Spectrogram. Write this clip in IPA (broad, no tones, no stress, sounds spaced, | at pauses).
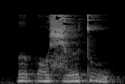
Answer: ə p ɔ ɕ ø t u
